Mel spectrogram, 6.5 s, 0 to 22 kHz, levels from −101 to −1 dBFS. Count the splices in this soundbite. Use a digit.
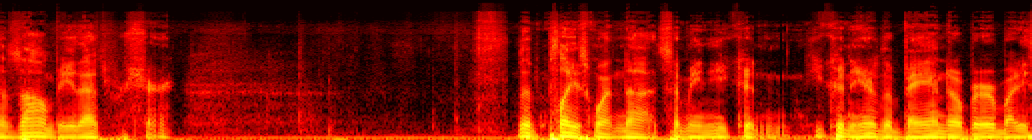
1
